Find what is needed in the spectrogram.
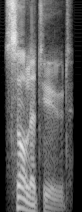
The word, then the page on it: solitude: British English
